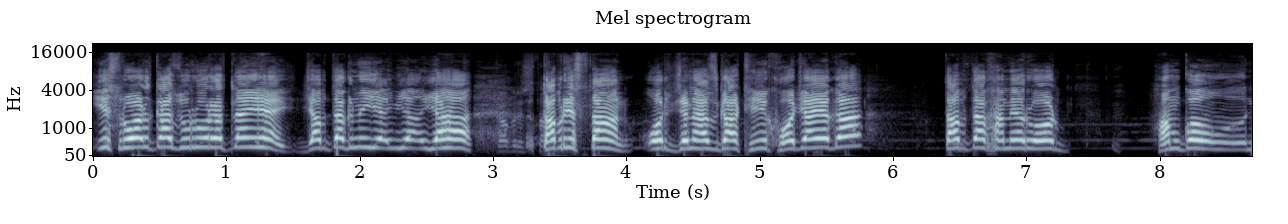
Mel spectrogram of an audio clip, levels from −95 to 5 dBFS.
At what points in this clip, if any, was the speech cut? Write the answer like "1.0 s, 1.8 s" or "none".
none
